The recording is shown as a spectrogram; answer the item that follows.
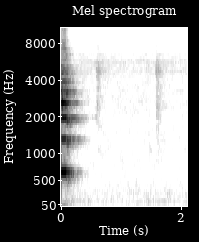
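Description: The end of a girl's shouted cry of alarm, her voice high and rising, breaking off within half a second. Then near silence with a few faint clicks.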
